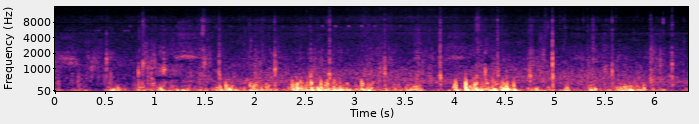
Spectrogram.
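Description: Irregular thuds of footfalls on a dirt path, mixed with the rustle and knocks of a camera being carried along.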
